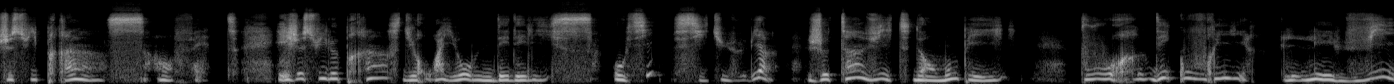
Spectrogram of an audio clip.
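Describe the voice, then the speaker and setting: A woman puts on a character voice with a fairly high pitch. She speaks at a very slow pace. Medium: read story.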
